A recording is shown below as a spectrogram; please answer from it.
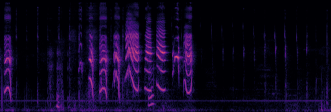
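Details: Parrot said to be talking gives a rapid run of about nine curved, harmonic-rich syllables in just over two seconds, then falls quiet apart from soft clicks and a low steady hum.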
